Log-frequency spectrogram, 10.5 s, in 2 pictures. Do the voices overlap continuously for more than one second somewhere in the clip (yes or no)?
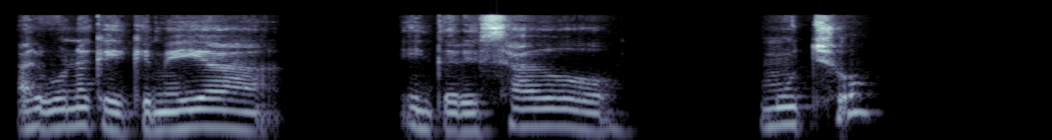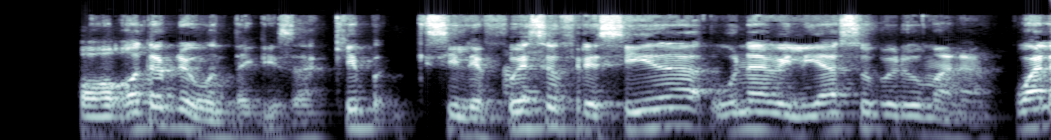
no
